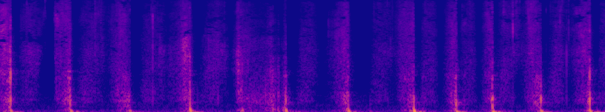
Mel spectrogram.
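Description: A wooden spoon scrapes and scoops lemon shaved-ice sorbet in a small paper cup. The result is a steady series of crunchy, gritty scraping strokes with bright, icy texture over a low rumble. Each stroke cuts off quickly with no ring.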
